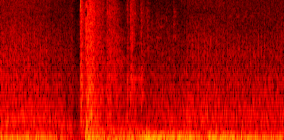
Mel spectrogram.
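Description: Tank cannon shot in World of Tanks on the Live Oaks map: a single loud, sharp blast with a booming decay over a steady engine rumble.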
